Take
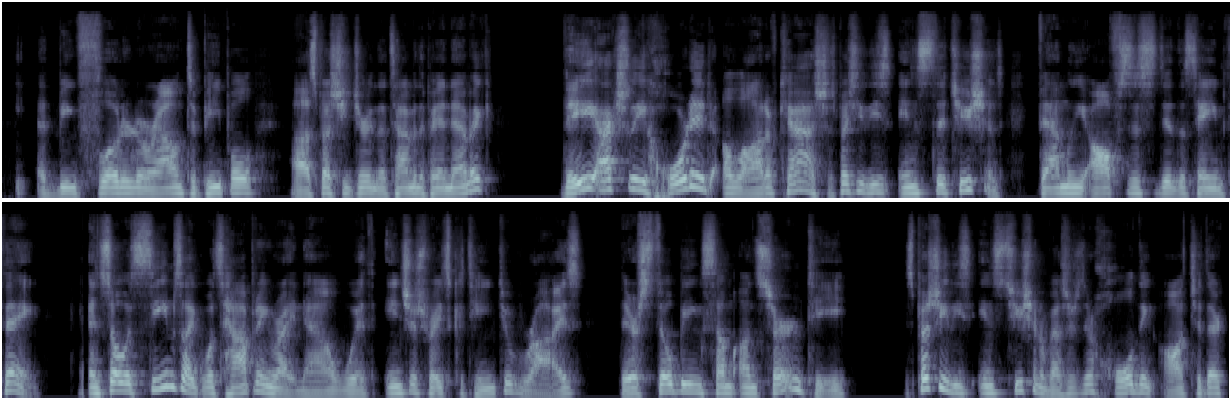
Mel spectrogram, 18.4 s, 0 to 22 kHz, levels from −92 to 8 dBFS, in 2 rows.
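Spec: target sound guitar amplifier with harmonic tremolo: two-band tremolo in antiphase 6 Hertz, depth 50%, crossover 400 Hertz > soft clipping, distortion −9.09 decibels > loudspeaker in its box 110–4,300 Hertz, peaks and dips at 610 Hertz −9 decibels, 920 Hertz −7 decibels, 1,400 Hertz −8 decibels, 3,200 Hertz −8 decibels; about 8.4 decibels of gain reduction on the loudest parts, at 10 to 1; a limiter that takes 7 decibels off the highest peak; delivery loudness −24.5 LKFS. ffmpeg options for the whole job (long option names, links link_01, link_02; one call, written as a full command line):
ffmpeg -i in.wav -filter_complex "[0:a]acompressor=threshold=-26dB:ratio=10,alimiter=limit=-23.5dB:level=0:latency=1,acrossover=split=400[link_01][link_02];[link_01]aeval=exprs='val(0)*(1-0.5/2+0.5/2*cos(2*PI*6*n/s))':channel_layout=same[link_03];[link_02]aeval=exprs='val(0)*(1-0.5/2-0.5/2*cos(2*PI*6*n/s))':channel_layout=same[link_04];[link_03][link_04]amix=inputs=2:normalize=0,asoftclip=threshold=-36.5dB,highpass=110,equalizer=frequency=610:width_type=q:width=4:gain=-9,equalizer=frequency=920:width_type=q:width=4:gain=-7,equalizer=frequency=1400:width_type=q:width=4:gain=-8,equalizer=frequency=3200:width_type=q:width=4:gain=-8,lowpass=frequency=4300:width=0.5412,lowpass=frequency=4300:width=1.3066,volume=19.5dB" out.wav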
